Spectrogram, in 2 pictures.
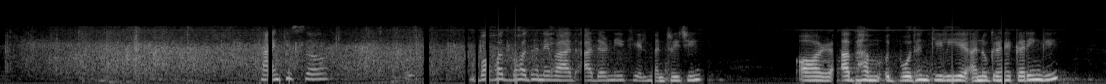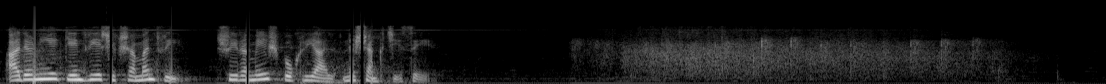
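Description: An audience claps in a large hall.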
